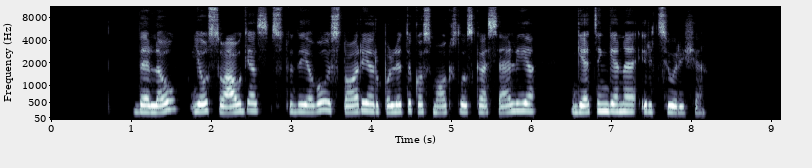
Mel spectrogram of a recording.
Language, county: Lithuanian, Vilnius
